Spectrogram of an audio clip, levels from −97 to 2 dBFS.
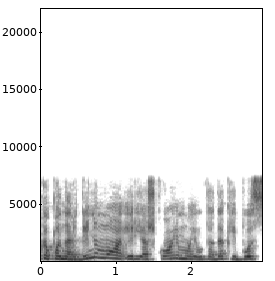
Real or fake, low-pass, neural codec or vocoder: fake; 7.2 kHz; codec, 16 kHz, 16 kbps, FreqCodec, larger model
